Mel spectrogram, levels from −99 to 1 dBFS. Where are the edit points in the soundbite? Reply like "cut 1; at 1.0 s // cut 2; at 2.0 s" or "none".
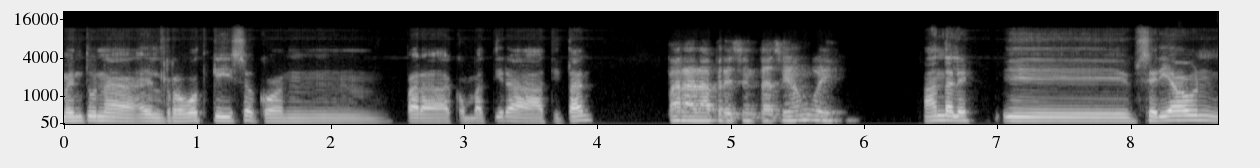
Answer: cut 1; at 6.9 s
